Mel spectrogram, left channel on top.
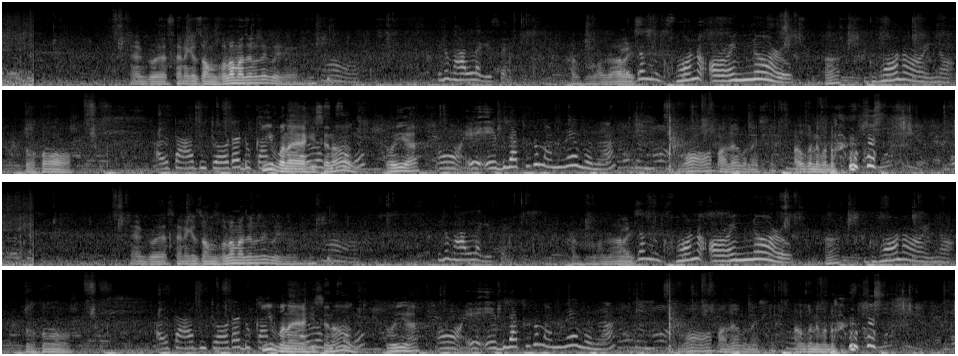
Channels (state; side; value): normal; both; correlation 0.63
